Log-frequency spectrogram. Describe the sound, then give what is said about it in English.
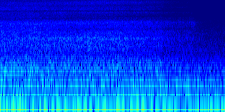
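Deep inhale through one nostril during alternate-nostril breathing, a soft, steady airy rush sustained for about two seconds before its hiss tails off. “Plug one nostril, and then take a deep inhale on the other one.”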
